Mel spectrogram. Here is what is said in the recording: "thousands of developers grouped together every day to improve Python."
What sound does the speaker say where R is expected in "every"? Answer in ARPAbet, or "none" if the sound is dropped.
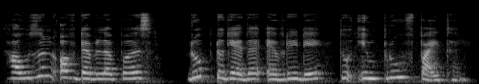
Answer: R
